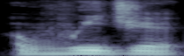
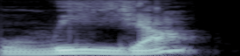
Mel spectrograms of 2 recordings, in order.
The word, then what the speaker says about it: Ouija: So you have the French oui, and you have the German ja. So like Ouija.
